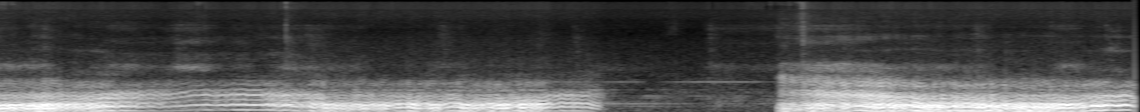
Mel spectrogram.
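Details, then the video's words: Pet cat making low, rough, growling sounds: a steady harmonic rumble with wavering pitch for about four and a half seconds, a short silent gap, then the same throaty drone resuming. "My cat making sounds"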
